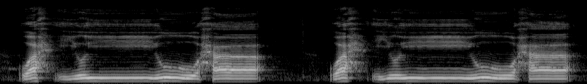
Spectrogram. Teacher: Yuha karena ada dhommatain bertemu dengan huruf Idgham Bighunnah yaitu Iya maka suara tanwin masuk ke dalam huruf ya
